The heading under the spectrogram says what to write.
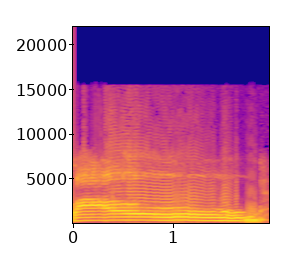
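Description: A single long, drawn-out cat meow, loud, holding a steady whining pitch for nearly two seconds before dipping and breaking off at the end.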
